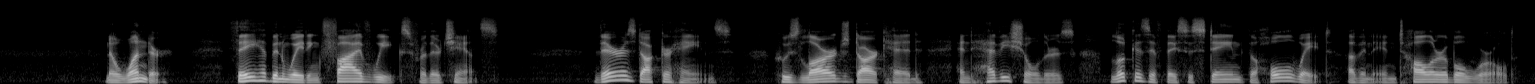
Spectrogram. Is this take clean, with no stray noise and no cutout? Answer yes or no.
yes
